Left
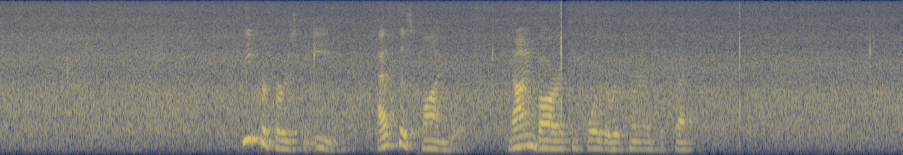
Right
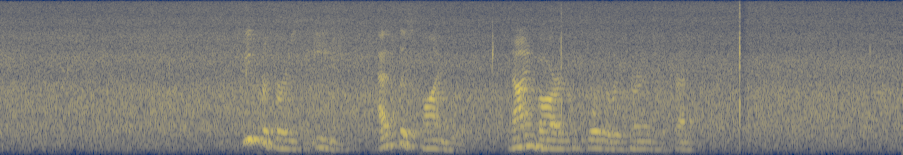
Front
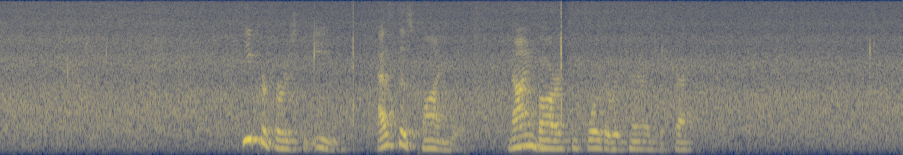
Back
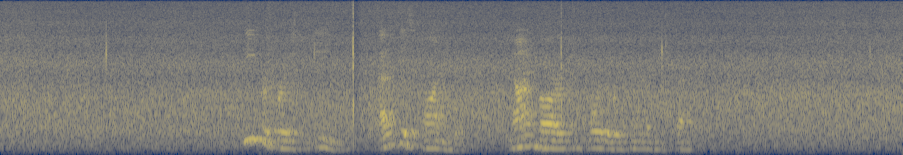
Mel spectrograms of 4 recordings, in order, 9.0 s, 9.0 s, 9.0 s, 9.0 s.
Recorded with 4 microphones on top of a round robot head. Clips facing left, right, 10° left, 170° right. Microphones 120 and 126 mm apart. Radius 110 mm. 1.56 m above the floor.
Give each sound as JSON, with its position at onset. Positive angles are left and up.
{"t": 2.4, "sound": "a woman speaking", "azimuth_deg": 35, "distance_m": 1.3}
